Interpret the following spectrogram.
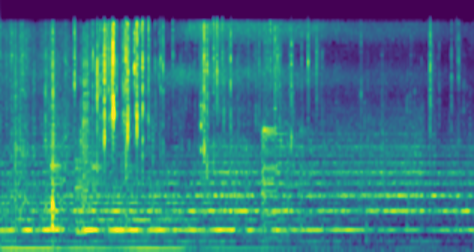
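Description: Soft background music with sustained, held chords. Faint clicks and crinkles underneath come from the plastic-wrapped cupcake being handled and bitten.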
